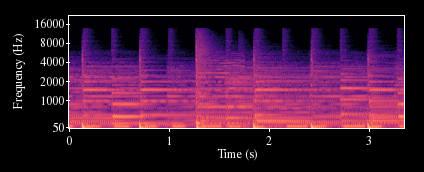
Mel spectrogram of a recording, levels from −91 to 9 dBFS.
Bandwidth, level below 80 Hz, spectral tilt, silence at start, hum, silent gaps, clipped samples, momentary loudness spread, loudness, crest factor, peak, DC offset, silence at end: 13.5 kHz; -24 dBFS; -7 dB/octave; 0 s; none; none; under 0.1%; 3 LU; -20 LUFS; 18 dB; -2 dBFS; under 0.1%; 0 s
